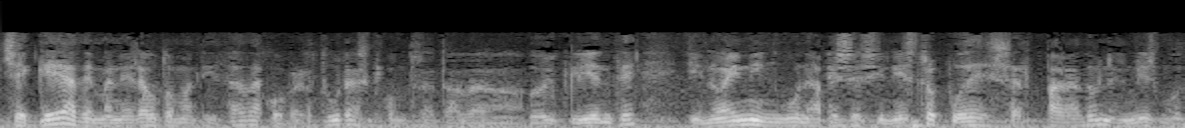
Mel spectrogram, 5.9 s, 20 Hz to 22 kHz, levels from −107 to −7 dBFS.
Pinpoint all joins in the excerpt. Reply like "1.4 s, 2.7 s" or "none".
1.3 s, 1.9 s, 2.6 s, 3.4 s, 4.1 s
